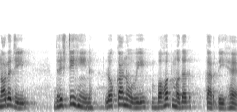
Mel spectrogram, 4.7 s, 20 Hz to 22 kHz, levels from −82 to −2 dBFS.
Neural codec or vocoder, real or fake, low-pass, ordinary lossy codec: vocoder, 22.05 kHz, 80 mel bands, WaveNeXt; fake; 7.2 kHz; none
